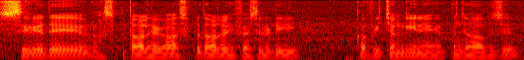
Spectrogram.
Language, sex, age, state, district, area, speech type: Punjabi, male, 18-30, Punjab, Mansa, urban, spontaneous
